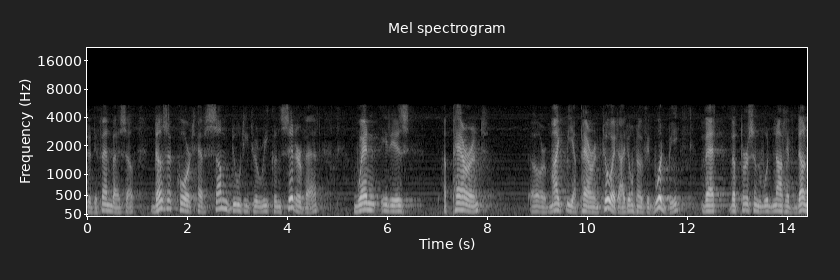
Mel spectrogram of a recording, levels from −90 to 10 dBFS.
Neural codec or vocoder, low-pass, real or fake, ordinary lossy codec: none; 5.4 kHz; real; AAC, 32 kbps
